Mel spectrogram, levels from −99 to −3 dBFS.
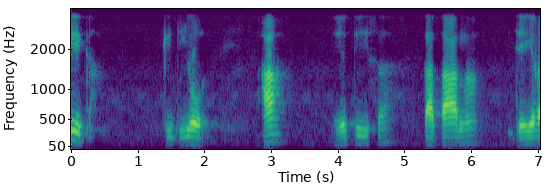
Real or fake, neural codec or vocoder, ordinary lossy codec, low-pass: fake; codec, 16 kHz, 4 kbps, FunCodec, trained on LibriTTS, 50 frames a second; none; 3.6 kHz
